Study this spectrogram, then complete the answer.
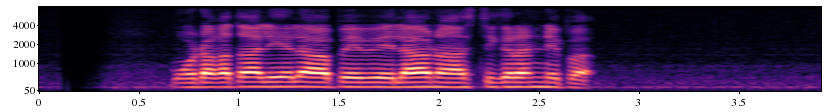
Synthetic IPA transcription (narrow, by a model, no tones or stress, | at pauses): moːɖakat̪aːlijəlaːpeːʋelaːʋɐnaːst̪ikəɾanːepa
